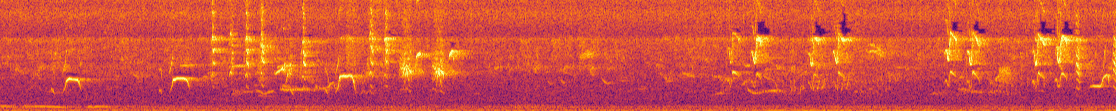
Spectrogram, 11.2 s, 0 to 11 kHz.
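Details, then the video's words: Garden-singing Icterine warbler, Pieterburen, 17 May 2022, known here for oystercatcher mimicry; scattered high whistled upslurs and chirps early, then clusters of sharp, very high ticking notes and squeaks, over a constant low background hum. "Icterine Warbler song includes Oystercatcher mimicry"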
